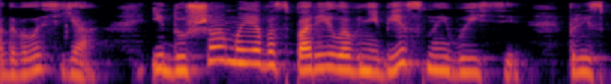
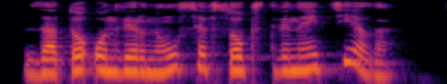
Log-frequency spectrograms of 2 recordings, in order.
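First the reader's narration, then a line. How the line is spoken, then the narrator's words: Calm. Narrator (Russian): спокойно заключила Кассандра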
